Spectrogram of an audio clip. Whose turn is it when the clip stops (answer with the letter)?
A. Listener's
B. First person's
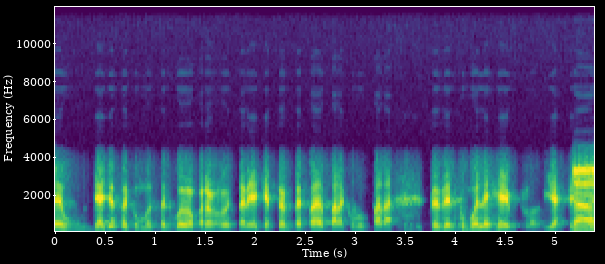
A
